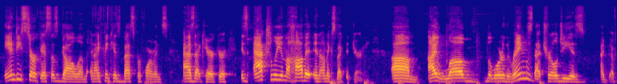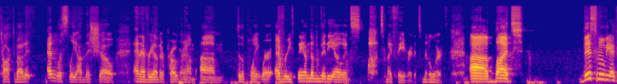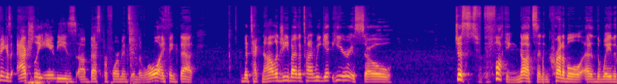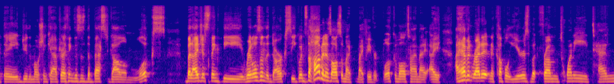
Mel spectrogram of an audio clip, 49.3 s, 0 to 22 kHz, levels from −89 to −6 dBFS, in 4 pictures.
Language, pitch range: English, 115-150 Hz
